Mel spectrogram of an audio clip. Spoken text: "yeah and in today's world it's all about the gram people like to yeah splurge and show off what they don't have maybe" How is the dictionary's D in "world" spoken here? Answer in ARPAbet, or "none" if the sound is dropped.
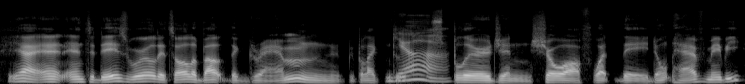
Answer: D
